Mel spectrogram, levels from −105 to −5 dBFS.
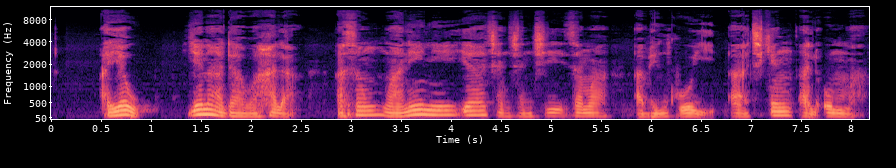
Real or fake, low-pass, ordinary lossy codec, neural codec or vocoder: real; 10.8 kHz; AAC, 32 kbps; none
